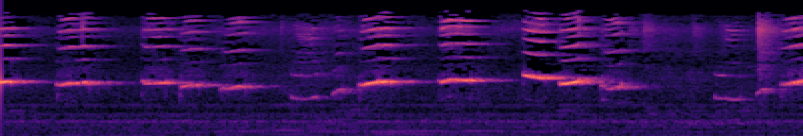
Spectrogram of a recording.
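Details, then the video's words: A cockatiel sings a run of ringing whistles, flat notes alternating with lower dips and rising glides, one phrase climbing higher near the middle, over a quiet low background hum. "calopsita cantando"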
